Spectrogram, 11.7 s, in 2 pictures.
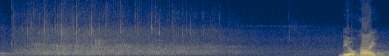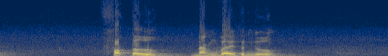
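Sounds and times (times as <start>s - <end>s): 
audience applause: 0.2s - 3.7s
speech: 5.1s - 5.8s, 7.5s - 10.1s.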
